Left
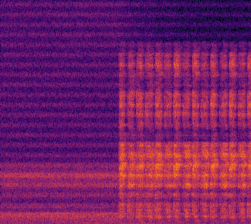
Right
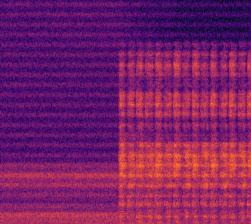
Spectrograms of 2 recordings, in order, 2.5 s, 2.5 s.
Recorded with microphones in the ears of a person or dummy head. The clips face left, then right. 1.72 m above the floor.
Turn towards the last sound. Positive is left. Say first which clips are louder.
# right 3 dB
turn(degrees=-20)  # may be behind; listen again after turning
